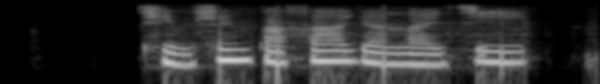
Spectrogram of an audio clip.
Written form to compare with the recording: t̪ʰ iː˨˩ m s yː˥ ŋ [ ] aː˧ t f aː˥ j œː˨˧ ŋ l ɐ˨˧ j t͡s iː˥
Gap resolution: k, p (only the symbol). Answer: p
